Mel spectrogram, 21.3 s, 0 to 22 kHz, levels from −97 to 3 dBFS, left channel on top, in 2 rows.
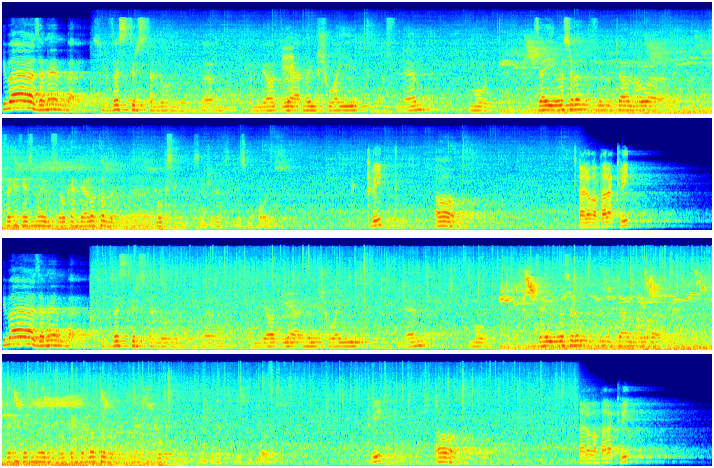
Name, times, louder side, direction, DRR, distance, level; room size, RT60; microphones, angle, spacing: voice 1, 0.0-5.4 5.7-6.4 7.0-7.3 8.0-10.1 10.6-15.0 17.1-17.5, left 1 dB, 25° left, 8 dB, 0.9 m, -21 dB
sound 1, 1.3-19.3, right 3 dB, 60° right, 1.4 m, -34 dB
sound 2, 7.5-13.2, right 5 dB, 90° right, 0.6 m, -25 dB
voice 2, 16.1-16.5 19.3-20.0, left 4 dB, 45° left, 13 dB, 0.5 m, -22 dB
19.0 x 8.8 x 8.5 m, 2.8 s
head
